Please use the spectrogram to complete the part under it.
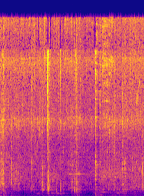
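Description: Crisp dry rattling and scraping as masala-coated peanuts are stirred in a pan, with soft sizzling throughout and a few sharper clicks, close and fairly quiet.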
